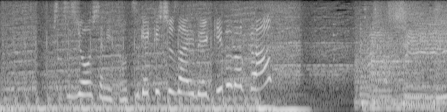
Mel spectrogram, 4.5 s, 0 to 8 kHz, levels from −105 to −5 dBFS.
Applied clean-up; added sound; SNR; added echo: none; none; none; none.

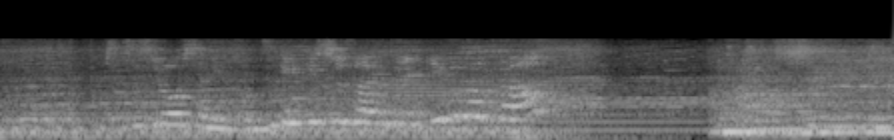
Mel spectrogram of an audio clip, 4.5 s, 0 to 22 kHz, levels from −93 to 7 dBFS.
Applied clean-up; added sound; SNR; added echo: none; Wind instrument, woodwind instrument; 17 dB; reverberation time 0.6 s.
